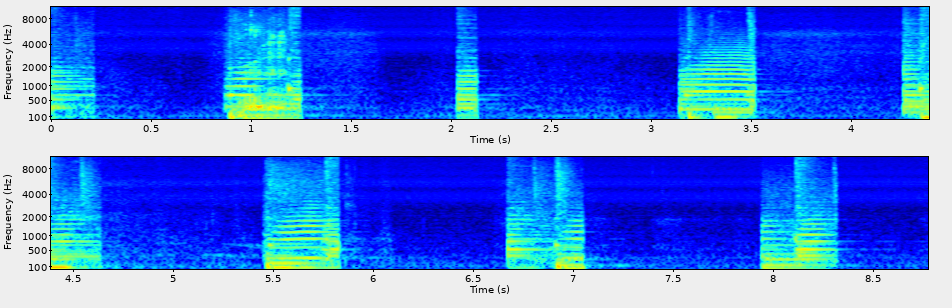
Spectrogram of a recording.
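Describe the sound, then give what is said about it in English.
A pig in a box grunts and squeals in about eight short, loud bursts at irregular intervals, with quiet pauses between them and no talking. “What he does is they put a fresh, real cute pig in a box, and he pretends to grind it up to make sausage.”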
